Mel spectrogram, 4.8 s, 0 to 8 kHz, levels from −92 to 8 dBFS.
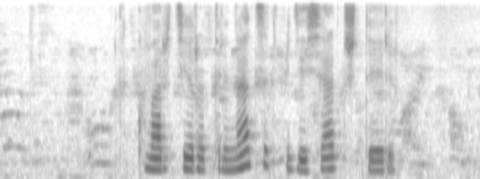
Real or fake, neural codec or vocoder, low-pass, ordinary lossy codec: real; none; 7.2 kHz; none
